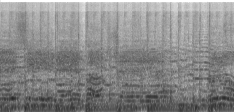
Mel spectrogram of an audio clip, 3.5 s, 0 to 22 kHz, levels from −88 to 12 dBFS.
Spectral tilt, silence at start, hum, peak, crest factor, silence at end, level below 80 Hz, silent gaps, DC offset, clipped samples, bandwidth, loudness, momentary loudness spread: -4.5 dB/octave; 0 s; none; 0 dBFS; 12 dB; 0 s; -24 dBFS; none; under 0.1%; under 0.1%; over 20 kHz; -13 LUFS; 4 LU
